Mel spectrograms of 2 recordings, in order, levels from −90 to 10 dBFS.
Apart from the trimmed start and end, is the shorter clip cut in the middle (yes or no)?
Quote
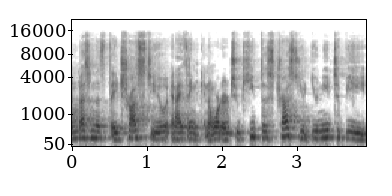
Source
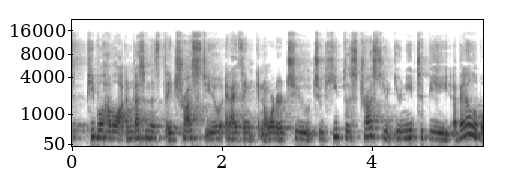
yes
